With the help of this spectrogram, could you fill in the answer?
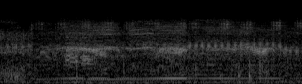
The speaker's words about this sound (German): Also im Moment sind es vor allem die Möwen und die Seeschwalben, die das Geschrei machen, das sind Lachmöwen vor allem. Ne?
